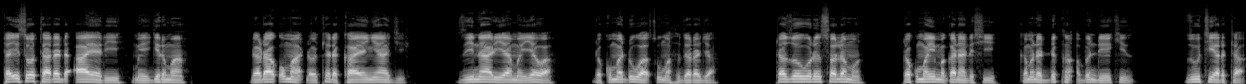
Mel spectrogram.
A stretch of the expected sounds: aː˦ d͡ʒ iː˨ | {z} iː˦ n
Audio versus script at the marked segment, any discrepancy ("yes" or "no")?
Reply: no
